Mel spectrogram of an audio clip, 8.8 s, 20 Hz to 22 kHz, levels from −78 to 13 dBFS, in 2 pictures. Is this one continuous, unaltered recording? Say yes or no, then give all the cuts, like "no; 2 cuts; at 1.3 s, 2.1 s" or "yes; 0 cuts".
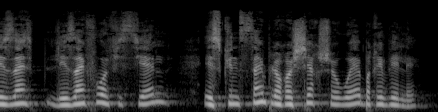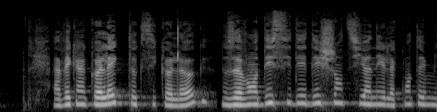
no; 1 cut; at 6.5 s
